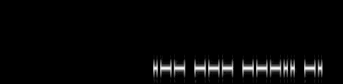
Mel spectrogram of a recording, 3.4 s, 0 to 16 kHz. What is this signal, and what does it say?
Morse code, heard as a keyed tone, about 36 wpm, 700 Hz. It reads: WO8N
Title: USA Call Signs - 4 Characters - 35wpm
